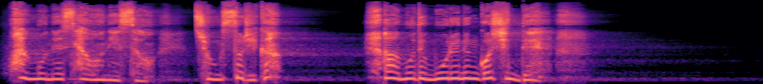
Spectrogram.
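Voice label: voice over, Korean; Game Outro; bloom minigame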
